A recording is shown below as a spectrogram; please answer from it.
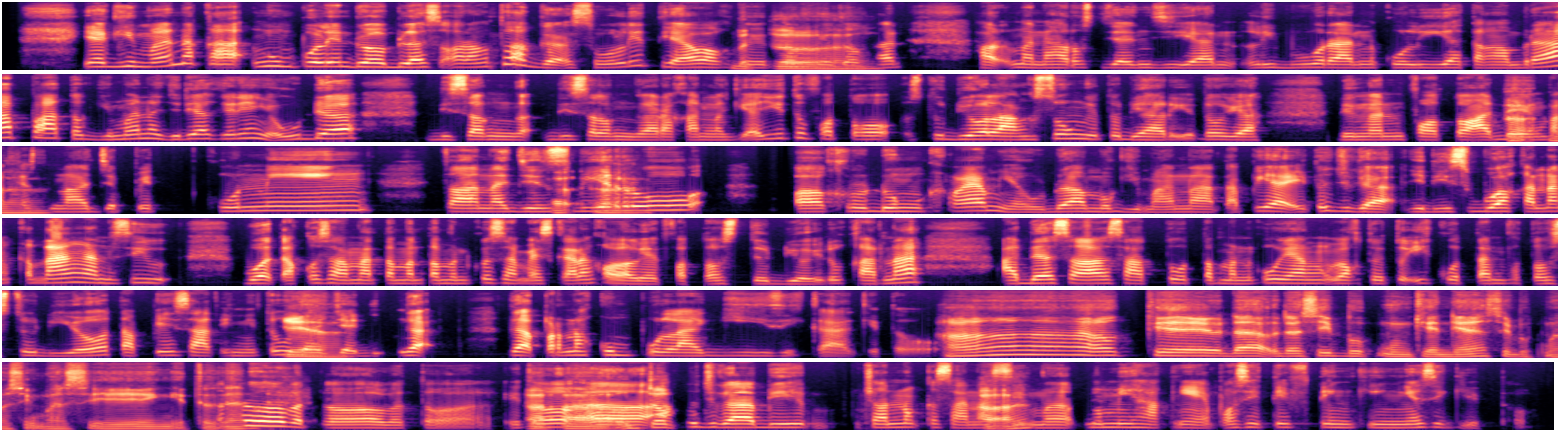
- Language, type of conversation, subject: Indonesian, podcast, Apa pengalaman paling seru saat kamu ngumpul bareng teman-teman waktu masih sekolah?
- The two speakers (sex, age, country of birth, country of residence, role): female, 25-29, Indonesia, Indonesia, guest; male, 40-44, Indonesia, Indonesia, host
- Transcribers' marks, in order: tapping; in English: "positif thinking-nya"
